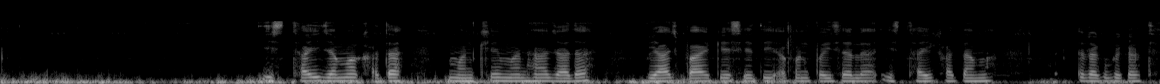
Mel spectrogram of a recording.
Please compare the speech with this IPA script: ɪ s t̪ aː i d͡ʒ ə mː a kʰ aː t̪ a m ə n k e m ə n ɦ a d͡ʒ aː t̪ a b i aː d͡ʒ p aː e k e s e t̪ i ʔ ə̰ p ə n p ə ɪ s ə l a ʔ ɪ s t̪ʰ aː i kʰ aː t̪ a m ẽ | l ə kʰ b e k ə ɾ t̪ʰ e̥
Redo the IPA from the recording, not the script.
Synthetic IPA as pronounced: ɪ s t̪ʰ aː i d͡ʒ ə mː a kʰ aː t̪ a m ə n kʰ e m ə n ɦ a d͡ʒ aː d̪ a b j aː d͡ʒ p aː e k e s e t̪ i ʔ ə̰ p ə n p ə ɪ s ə l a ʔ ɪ s t̪ʰ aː i kʰ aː t̪ a m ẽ | ɾ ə kʰ b e k ə ɾ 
